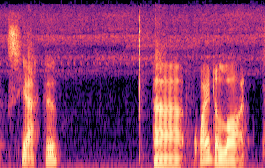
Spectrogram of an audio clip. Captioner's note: chuckles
